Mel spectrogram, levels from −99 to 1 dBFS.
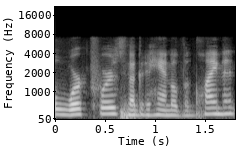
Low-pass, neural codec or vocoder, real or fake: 7.2 kHz; codec, 16 kHz, 0.8 kbps, ZipCodec; fake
